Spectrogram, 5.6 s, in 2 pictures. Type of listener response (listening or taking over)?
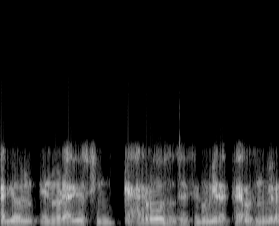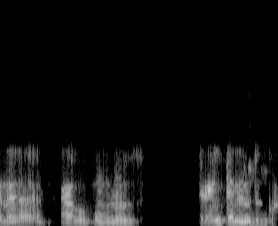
listening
